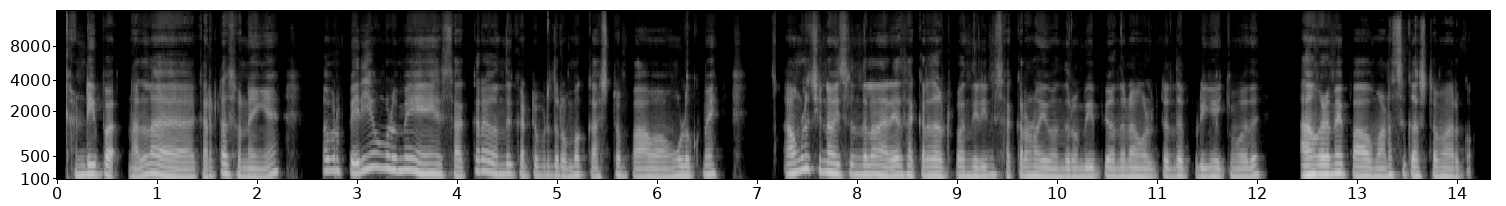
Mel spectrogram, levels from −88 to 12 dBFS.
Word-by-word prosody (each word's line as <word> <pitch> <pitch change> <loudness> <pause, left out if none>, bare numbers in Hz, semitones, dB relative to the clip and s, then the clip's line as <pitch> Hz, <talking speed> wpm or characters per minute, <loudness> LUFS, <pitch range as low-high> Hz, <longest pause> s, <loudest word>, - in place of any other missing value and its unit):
கண்டிப்பா. 160 +1 +2 0.2
நல்ல 140 +7 0 0.5
கரெக்ட்டா 140 +7 -1
சொன்னீங்க. 130 -2 -1 0.5
அப்புறம் 220 -1 -3
பெரியவங்களுமே, 240 +3 +1 0.4
சர்க்கரை 145 +9 -3
வந்து 170 +1 0
கட்டுப்படுத்த 150 0 -4
ரொம்ப 145 +4 -1
கஷ்டம் 135 +2 -5
பாவம். 130 0 0
அவங்களுக்குமே 150 +5 -1 0.8
அவங்களும் 230 +8 +2
சின்ன 200 -5 +2
வயசுல 170 -1 0
இருந்துலாம் 160 0 +2
நறைய 145 +1 +3
சர்க்கரை 145 -1 -1
சாப்பிட்டுருப்பாங்க, 145 0 0
திடீர்ன்னு 145 +2 -1
சர்க்கரை 135 +2 -3
நோய் 140 -1 +3
வந்துரும், 135 0 -1
பிபி 140 +2 -1
வந்துரும். 135 +1 0
அவங்கள்ட்ட 130 0 -2
இருந்து 140 +2 -1
பிடுங்கி 135 0 -1
வைக்கும்போது, 130 +1 -2 0.5
அவங்களுமே 165 +2 +7
பாவம் 140 -2 +3
மனசு 155 +5 -2
கஷ்டமா 140 0 -1
இருக்கும். 135 +2 -9
145 Hz, 145 wpm, -23 LUFS, 135-165 Hz, 0.8 s, அவங்களுமே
